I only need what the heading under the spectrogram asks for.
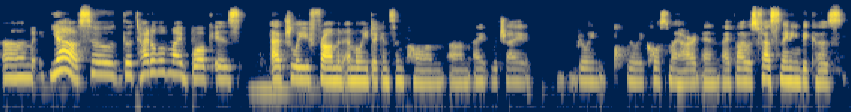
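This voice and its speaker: A woman whose first language is not English, answering a panel question in a thoughtful, measured way with many fillers. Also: mid-range voice, steady tone. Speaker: author on a panel.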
